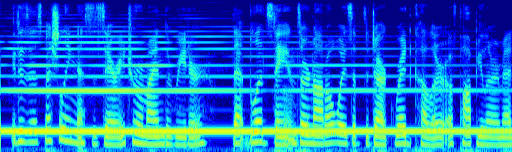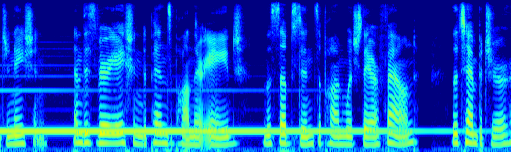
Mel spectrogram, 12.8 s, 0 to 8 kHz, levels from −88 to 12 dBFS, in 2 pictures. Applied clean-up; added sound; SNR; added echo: none; Wind instrument, woodwind instrument; -2 dB; none.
